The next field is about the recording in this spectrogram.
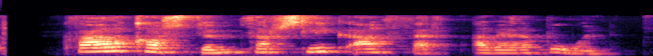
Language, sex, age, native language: Icelandic, female, 30-39, Icelandic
